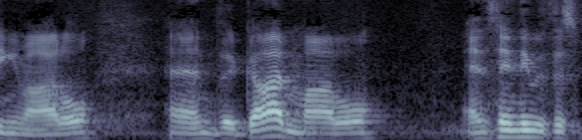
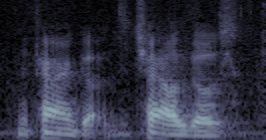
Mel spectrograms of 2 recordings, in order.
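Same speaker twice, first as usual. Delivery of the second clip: ordinary delivery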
